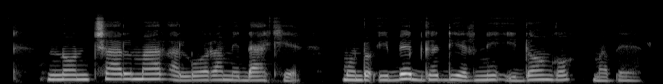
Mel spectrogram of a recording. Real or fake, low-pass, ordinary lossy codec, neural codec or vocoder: real; none; none; none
